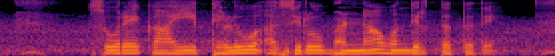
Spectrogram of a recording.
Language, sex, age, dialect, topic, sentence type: Kannada, female, 36-40, Central, agriculture, statement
